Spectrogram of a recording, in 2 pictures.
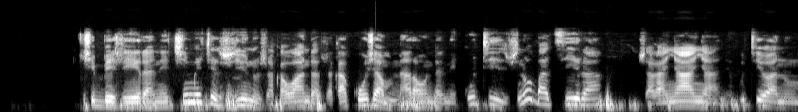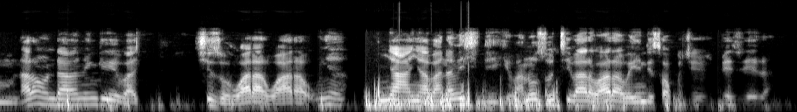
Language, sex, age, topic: Ndau, male, 18-24, education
